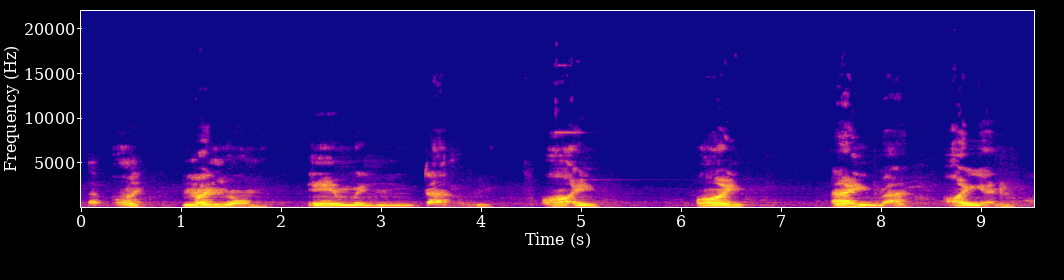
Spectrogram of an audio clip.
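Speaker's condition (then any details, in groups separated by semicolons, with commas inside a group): Cerebral palsy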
